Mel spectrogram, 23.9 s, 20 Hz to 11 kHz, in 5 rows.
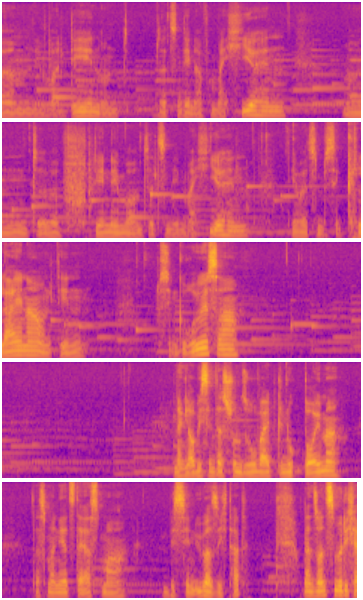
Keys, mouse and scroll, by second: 0.6 shift+d, 2.2-4.9 drag, 2.4 r, 5.1-6.8 right drag, 5.9 shift+d, 6.7 click, 6.9 r, 7.6-10.1 drag, 7.8 s, 8.5-10.1 right drag, 9.0 middle click, 9.1 middle click, 9.4 middle click, 10.1 s, 11.6 a, 11.8-13.4 middle drag, 12.7 click, 13.6 middle click, 13.8 middle click, 14.0 middle click, 14.9 middle click, 16.5 a, 16.7-22.1 middle drag, 17.2 a, 17.9 ctrl+s, 22.7-23.8 middle drag.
